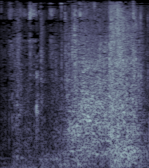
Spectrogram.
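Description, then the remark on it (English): A door being unlocked, heard as a continuous rattling, scraping mechanical noise that builds slightly and holds for about two seconds, fairly loud, with no voices. “Just unlocking the door.”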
